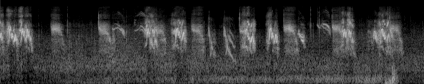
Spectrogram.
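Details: Sparrows on a bench at a Tenmangū shrine, 21 January 2020. Loud, clear chirps arrive in quick bursts about twice a second, some notes sliding downward, over quiet surroundings.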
